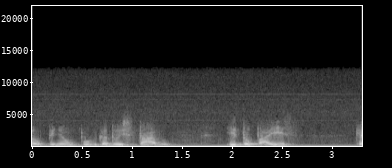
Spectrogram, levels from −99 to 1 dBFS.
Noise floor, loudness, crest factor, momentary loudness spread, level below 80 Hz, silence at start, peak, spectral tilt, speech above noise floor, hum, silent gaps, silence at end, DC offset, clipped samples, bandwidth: -48 dBFS; -27 LUFS; 14 dB; 21 LU; -60 dBFS; 0 s; -12 dBFS; -6.5 dB/octave; 22 dB; 60 Hz at -45 dBFS; none; 0 s; 1%; under 0.1%; 12 kHz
